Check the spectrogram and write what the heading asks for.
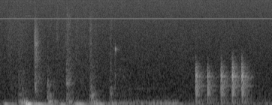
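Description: clock ticking

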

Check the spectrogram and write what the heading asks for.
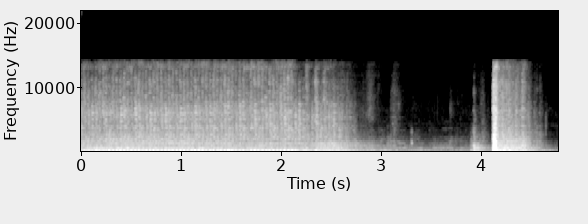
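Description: race car engine revving

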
